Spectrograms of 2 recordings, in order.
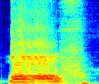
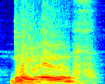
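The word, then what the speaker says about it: كاف: কাফ জীবের গোড়া হতে একটু আগে বাড়িয়ে তারপর আবার উপরের তালু কাফ এইভাবে উচ্চারণ করবেন তাহলে উপরে ছটা অক্ষর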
